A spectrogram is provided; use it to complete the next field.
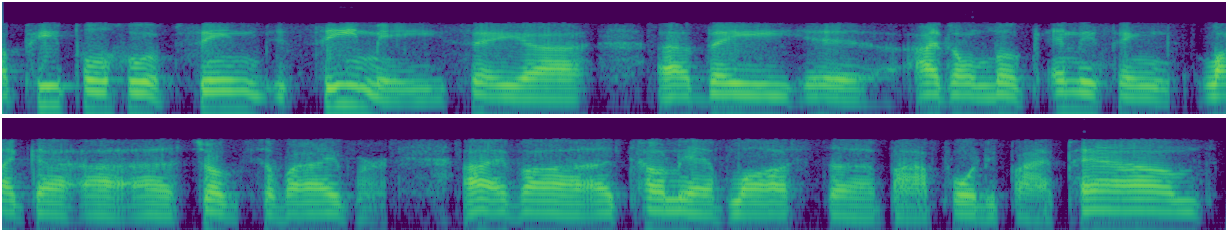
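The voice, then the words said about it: Voice not yet fully recovered. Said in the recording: “as you can hear. My voice is still has a ways to go.”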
